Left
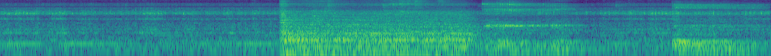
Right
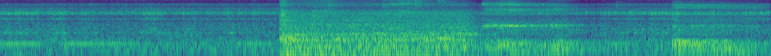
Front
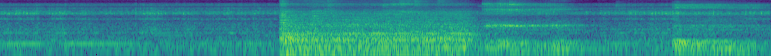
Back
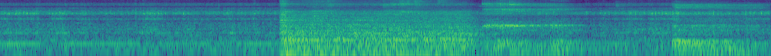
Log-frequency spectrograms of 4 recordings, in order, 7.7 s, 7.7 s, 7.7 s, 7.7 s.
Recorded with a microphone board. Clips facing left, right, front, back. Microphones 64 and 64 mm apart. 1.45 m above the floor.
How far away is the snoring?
About 0.9 m.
